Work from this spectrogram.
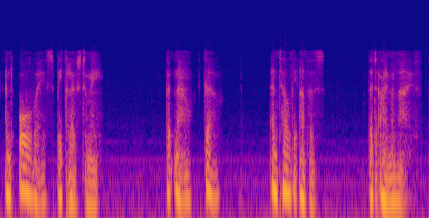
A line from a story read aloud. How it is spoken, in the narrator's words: Jesus said gently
